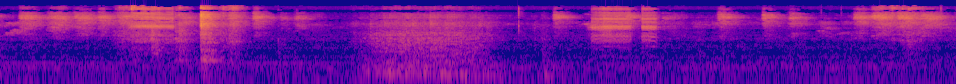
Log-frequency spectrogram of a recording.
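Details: Orange-fronted parakeet pair calling with coarse, grating squawks in brief bursts spaced a few seconds apart, over a constant low hum and faint background noise.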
